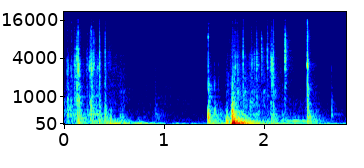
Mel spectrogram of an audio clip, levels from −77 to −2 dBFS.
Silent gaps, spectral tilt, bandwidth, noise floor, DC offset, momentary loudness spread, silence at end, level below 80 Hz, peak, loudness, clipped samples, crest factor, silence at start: none; -6 dB/octave; 16.5 kHz; -49 dBFS; under 0.1%; 19 LU; 0.35 s; -26 dBFS; 0 dBFS; -25 LUFS; under 0.1%; 24 dB; 0 s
